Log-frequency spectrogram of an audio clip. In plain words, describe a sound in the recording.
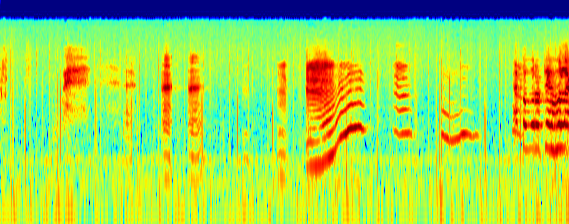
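A young man cries out in distress.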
